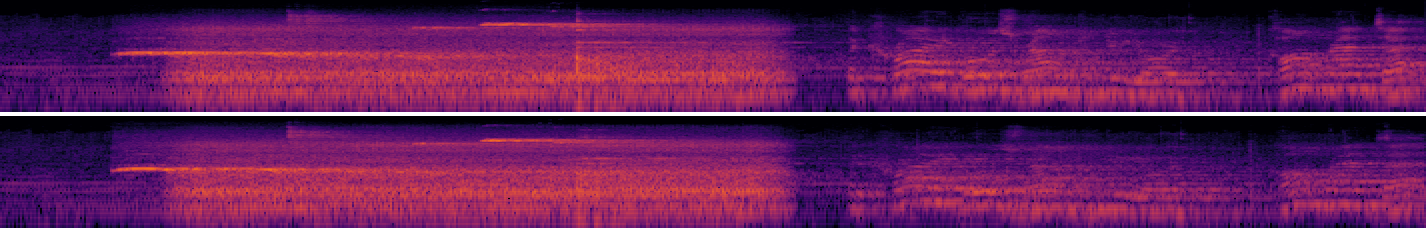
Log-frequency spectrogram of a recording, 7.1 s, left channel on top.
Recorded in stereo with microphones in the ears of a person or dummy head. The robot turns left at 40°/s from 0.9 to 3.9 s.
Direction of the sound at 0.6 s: 25° right (ahead or behind).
